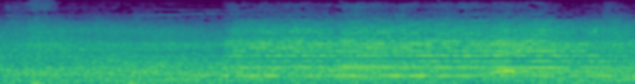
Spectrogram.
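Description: A horn sounds in an ice hockey rink. It begins about a second and a half in and holds one steady pitch for over two seconds, over crowd chatter.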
